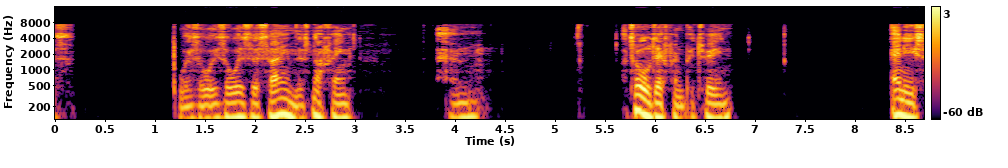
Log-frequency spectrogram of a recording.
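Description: An elderly man speaks calmly and close to a microphone, in short bursts with pauses.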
